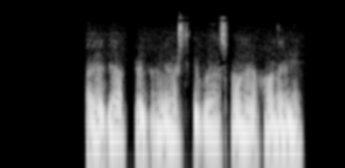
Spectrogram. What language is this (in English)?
Pashto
